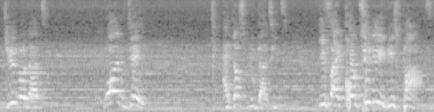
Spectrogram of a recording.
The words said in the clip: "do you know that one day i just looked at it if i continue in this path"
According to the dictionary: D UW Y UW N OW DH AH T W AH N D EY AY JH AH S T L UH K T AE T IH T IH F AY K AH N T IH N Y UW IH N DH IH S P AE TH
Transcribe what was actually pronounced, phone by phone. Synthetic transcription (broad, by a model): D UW Y UW N OW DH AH T W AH N D EY AY JH AH S T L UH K AA T IH T IH F AY K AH N T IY N Y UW IH N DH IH S P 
